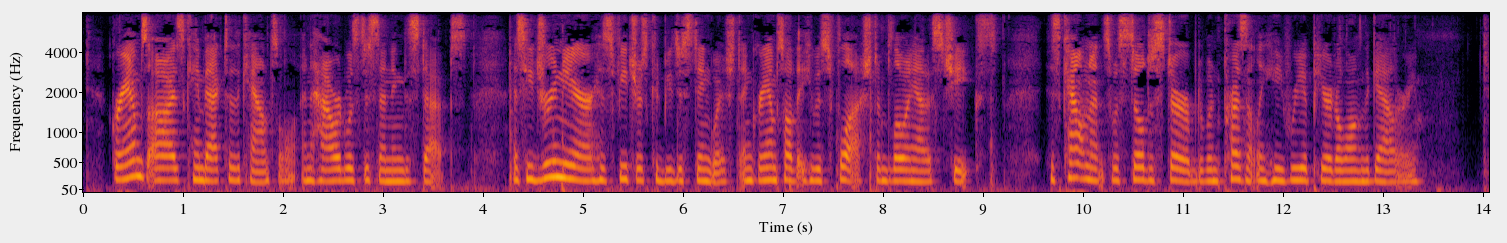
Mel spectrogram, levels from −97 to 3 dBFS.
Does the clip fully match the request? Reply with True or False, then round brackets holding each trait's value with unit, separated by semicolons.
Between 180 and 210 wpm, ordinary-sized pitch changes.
False (195 wpm; 1.7 semitones)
